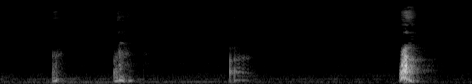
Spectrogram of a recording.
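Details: A Shih Tzu, frustrated after someone took his couch space, throws a tantrum with four short, gruff, husky barks spaced unevenly, grumbling between, the last loudest and sharpest.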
